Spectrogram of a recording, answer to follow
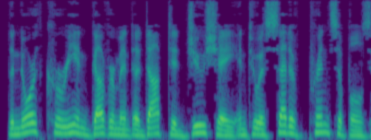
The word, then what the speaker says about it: Juche: Juche, Korean, Juche Zuti lit. Subject, Korean pronunciation, toot e, usually left untranslated or translated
